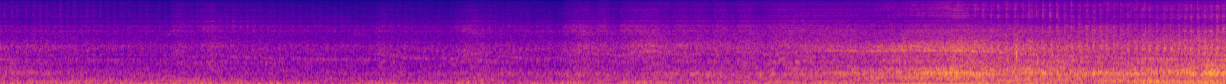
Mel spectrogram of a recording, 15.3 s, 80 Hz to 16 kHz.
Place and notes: Carrer Mar, 12, 17497 Portbou, Girona, Spagna - PortBou Walk day2
start at former Hotel Francia where Walter Benjamin suicided on September 26th 1940, staircases, Plaça Major, church (closed), station from the entry tunnel, station hall, on railways new and old, market, carre Escultor Mares, Career de La Barca.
